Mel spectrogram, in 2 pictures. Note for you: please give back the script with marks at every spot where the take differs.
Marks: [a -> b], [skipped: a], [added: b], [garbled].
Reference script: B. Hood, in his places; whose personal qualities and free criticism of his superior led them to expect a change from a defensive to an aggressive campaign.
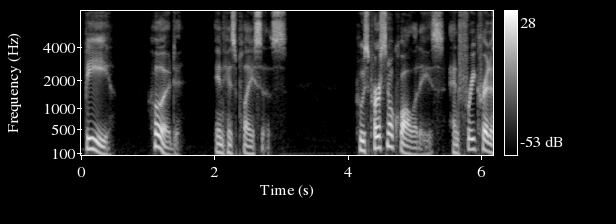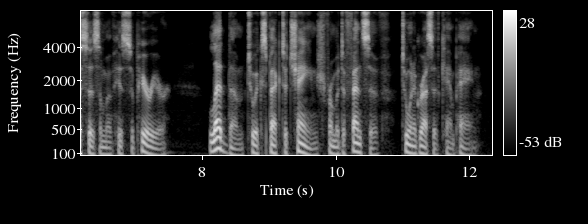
B. Hood, in his places; whose personal qualities and free criticism of his superior led them to expect a change from a defensive to an aggressive campaign.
